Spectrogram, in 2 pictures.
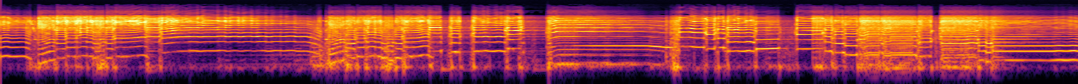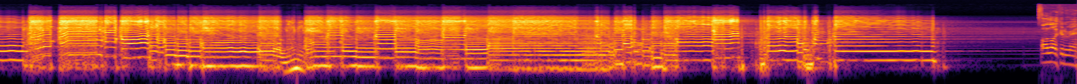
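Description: Fender Vintera Telecaster played through a driven valve amp with a boost and a mid-boost pedal engaged, its mid frequency swept and boosted so the midrange sits forward. The notes are sustained, distorted lead lines with bends and vibrato.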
